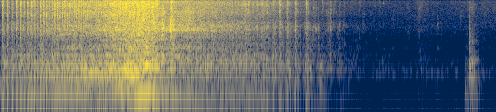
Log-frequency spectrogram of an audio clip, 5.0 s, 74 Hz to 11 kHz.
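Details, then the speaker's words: Old Evinrude 20 hp two-stroke tiller outboard revved out of gear: the note climbs to a capped rev, then winds down and stops. This is normal limited rev in neutral, not the ignition fault the owner first suspected. "Yep, so it doesn't rev up all the way without gearing. That's clever. That's why I thought the ignition wasn't working the way it should."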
